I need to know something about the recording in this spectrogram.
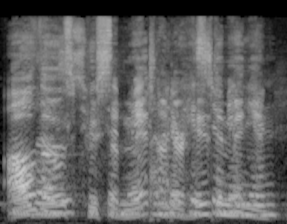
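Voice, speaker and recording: A woman playing a devout believer who solemnly reads scripture aloud in a dubbed stage drama, measured and reverent. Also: on the low side, lightly acted. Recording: loud music under the voice.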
